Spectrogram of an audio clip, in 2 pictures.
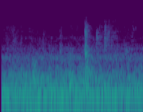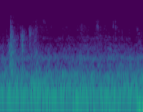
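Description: A piano plays softly in a room.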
